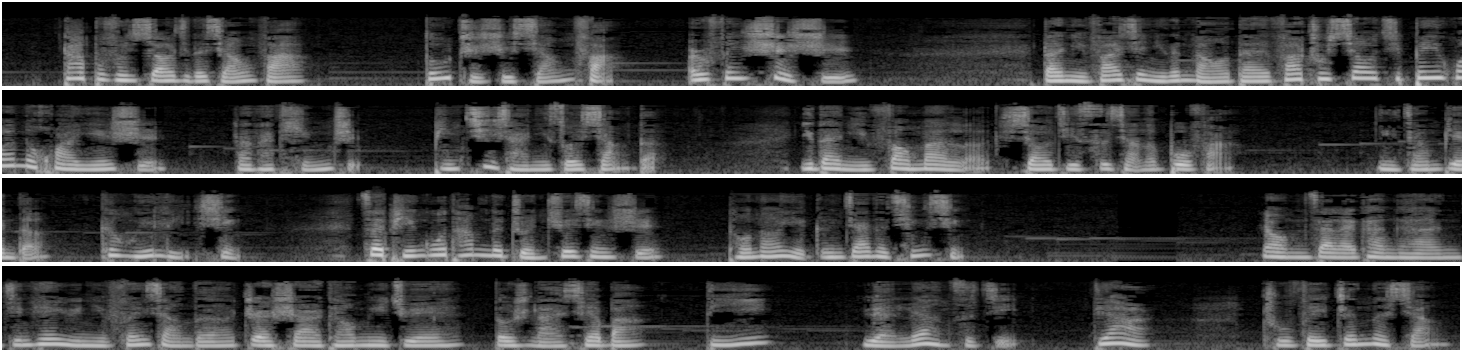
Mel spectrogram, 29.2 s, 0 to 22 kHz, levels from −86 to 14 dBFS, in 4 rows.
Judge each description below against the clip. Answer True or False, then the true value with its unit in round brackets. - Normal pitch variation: True (3.5 semitones)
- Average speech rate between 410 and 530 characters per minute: False (255 characters per minute)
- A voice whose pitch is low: False (180 Hz)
